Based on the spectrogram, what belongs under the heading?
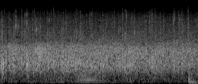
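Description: A steady burst of audience applause for a helper, many hands clapping in a dense, even wash of noise for the full two seconds, with a brief low murmur of voices underneath.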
